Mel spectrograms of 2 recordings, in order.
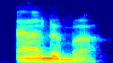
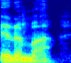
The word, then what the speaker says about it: Anima: Anima. Let me spell it for you. This is my fiance that was dropped in here a little bit ago. Mhm. There you go, Tim. Anima. And a few people call her Enema, and it annoys the shit out of her.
